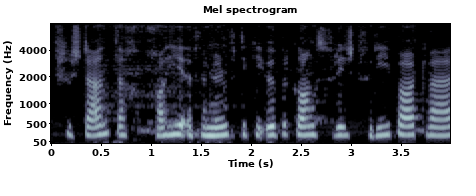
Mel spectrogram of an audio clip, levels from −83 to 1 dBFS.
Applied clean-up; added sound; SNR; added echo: classical method spectral subtraction.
